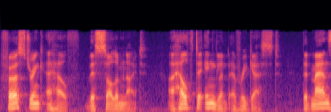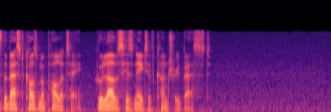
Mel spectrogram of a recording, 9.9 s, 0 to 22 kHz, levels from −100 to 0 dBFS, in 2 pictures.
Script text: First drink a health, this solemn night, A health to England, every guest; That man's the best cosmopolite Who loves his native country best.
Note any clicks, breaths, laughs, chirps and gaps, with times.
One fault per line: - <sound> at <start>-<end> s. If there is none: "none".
none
